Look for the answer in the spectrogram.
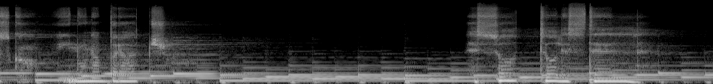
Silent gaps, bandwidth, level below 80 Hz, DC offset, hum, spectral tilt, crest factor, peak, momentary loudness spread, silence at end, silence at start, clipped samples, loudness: none; 17.5 kHz; -48 dBFS; under 0.1%; none; -6 dB/octave; 14 dB; -4 dBFS; 7 LU; 0 s; 0 s; under 0.1%; -20 LUFS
